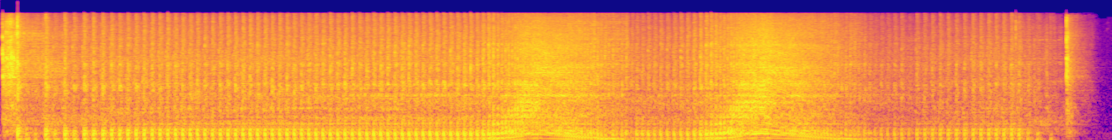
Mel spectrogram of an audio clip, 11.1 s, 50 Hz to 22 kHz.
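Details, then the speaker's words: Yamaha 660 after rejetting to correct a lean condition (162 and 165 main jets, needle clips adjusted, screws 3.5 and 3 3/4 turns) and rev limiter fix: crisp, even revving through two blips, no popping or misfires, engine healthy. "No popping, no bad noises, no nothing. I think it's a good little machine."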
